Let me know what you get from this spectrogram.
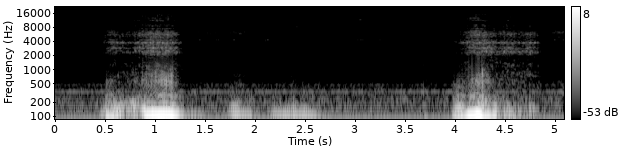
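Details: Futu, a Labrador Retriever from Jeju Island born in November 2020, snoring while asleep: two deep, rumbling snores about three seconds apart, each a low rasping burst lasting under a second, with quiet breathing between.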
